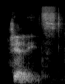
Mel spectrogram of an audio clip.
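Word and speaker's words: Zselic: Ja, und zwar ist das hier, das ist der Sternen, das ist die Sternenwarte in äh, Selic. Habe ich das richtig gesagt? Selic, ne? Selic, ja, genau. Selic, aber sehr gut. Jellits, Jellits. Genau.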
